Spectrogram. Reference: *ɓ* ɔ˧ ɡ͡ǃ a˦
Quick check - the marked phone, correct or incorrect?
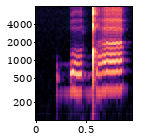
correct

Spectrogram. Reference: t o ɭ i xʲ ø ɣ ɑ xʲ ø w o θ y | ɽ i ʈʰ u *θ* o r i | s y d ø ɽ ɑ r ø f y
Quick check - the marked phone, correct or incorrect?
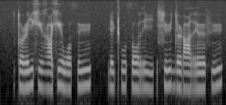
correct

